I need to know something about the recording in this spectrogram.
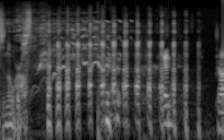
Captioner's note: laughter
